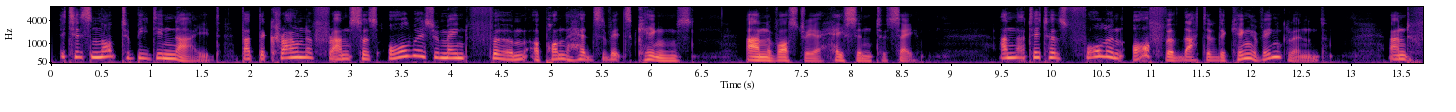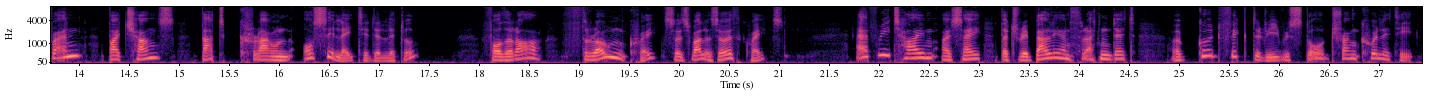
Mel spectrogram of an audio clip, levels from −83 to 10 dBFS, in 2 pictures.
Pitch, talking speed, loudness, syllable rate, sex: 170 Hz, 150 wpm, -22 LUFS, 4.9 syllables/s, male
